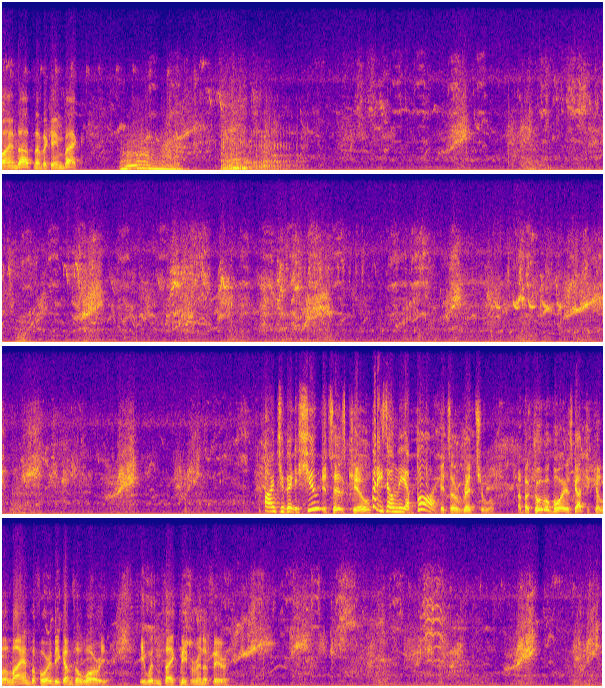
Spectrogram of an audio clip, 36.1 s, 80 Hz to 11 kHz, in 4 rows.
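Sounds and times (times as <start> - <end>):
bird chirps and calls: 0.0 - 36.0
low steady hum: 0.0 - 36.0
lion calling: 1.4 - 5.3, 6.6 - 36.0.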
